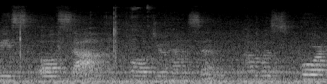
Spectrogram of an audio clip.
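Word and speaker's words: Åsa: rid of it my name is so difficult to pronounce it's a with a circle over like inv in my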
